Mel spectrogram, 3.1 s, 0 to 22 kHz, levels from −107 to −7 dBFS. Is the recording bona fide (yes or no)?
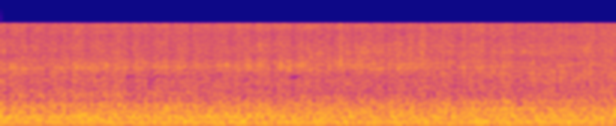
no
